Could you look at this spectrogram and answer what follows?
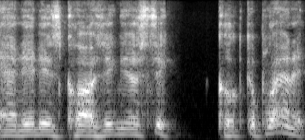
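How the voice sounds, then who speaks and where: Somewhat breathy and medium in pitch, a man's voice moves at a moderate pace. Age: 80s+. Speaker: transit planning expert. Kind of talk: speech to a club meeting. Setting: meeting room with audience. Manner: halting, many fillers and repeats.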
